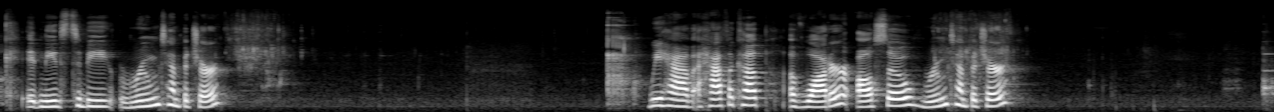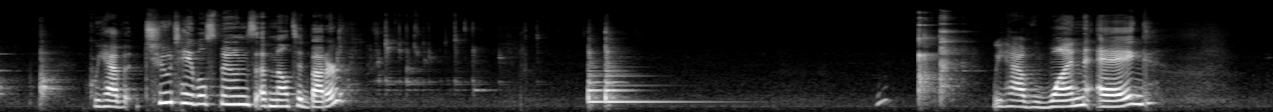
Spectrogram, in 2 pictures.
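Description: A woman talks calmly and clearly, close by.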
